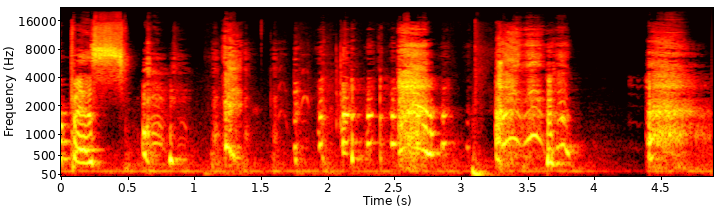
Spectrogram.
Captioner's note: group giggling profusely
